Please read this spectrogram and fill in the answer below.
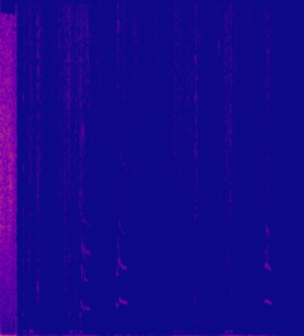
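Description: Paint cups and bottles being handled: a short loud knock at the very start, then faint taps. Three short high chirps come about a second, a second and a half, and three and a half seconds in.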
